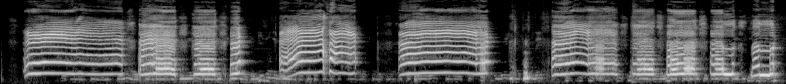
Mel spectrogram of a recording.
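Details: Baby crying after getting scared by hiccups: loud rhythmic infant crying with brief catches between wails; infant crying with hiccups.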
